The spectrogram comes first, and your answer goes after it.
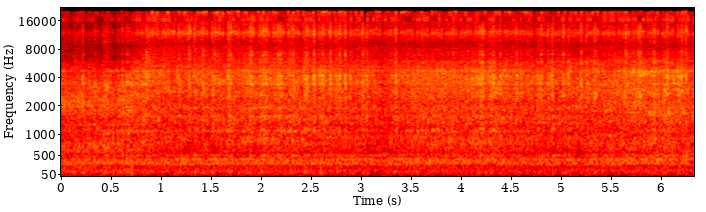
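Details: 2004 Cadillac SRX petrol engine with rough idle: busy, slightly uneven patter with a small dip in its beat.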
